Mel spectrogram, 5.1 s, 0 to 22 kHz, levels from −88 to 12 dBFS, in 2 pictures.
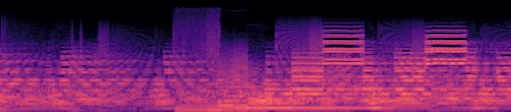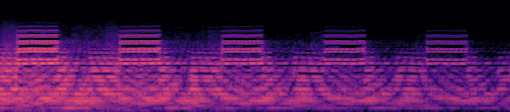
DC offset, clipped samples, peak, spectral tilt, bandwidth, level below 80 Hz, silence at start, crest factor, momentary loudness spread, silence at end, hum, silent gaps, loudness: under 0.1%; under 0.1%; -6 dBFS; -4 dB/octave; 12.5 kHz; -46 dBFS; 0 s; 16 dB; 16 LU; 0 s; none; none; -21 LUFS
